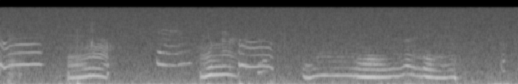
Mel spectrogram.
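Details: Domestic cat household with a mother caring for her six-day-old kittens: a run of harmonic meows, some rising then falling, others long and wavering, several overlapping across eight seconds, over a low steady hum.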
